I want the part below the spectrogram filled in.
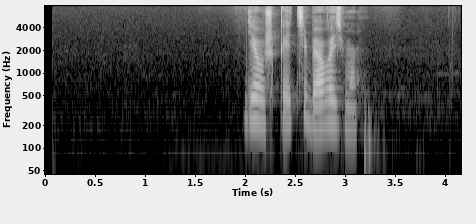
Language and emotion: Russian, neutral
